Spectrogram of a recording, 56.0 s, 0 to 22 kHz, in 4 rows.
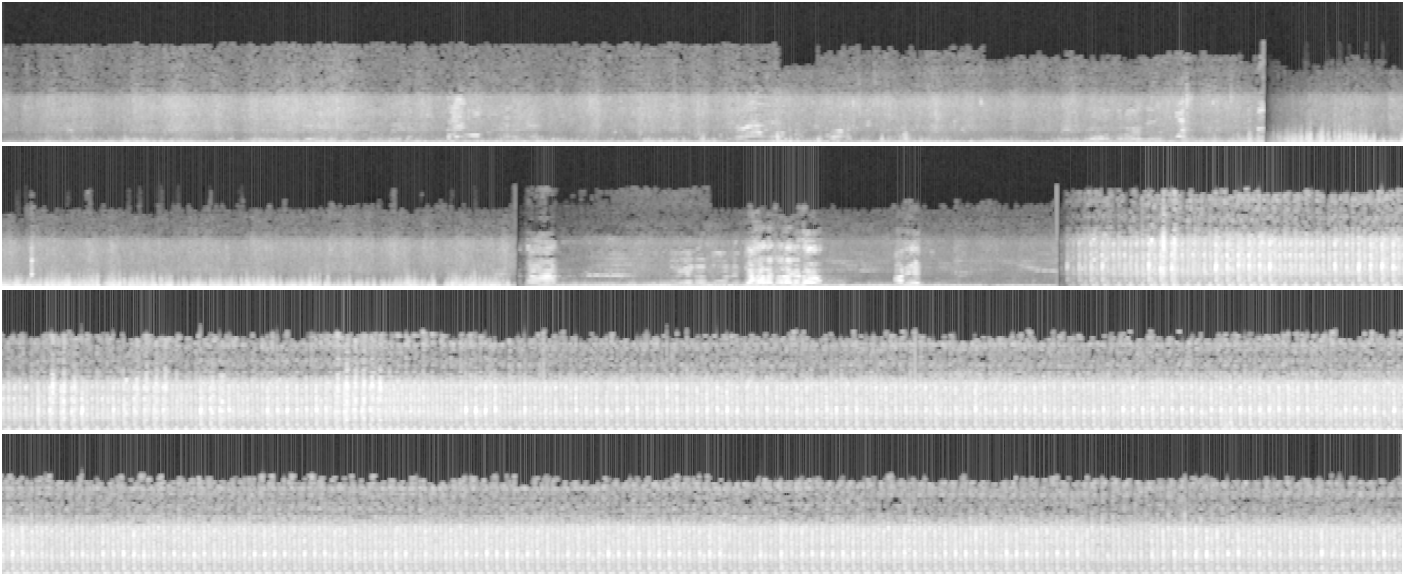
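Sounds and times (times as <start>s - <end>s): boat engine running: 0.0s - 19.2s, 24.5s - 56.0s.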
